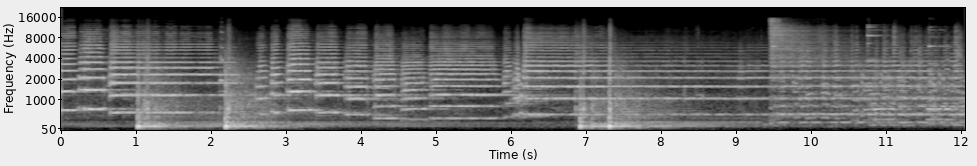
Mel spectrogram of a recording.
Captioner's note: applause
